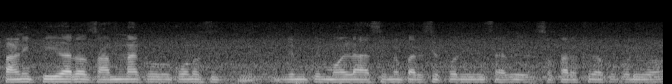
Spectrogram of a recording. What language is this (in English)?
Odia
